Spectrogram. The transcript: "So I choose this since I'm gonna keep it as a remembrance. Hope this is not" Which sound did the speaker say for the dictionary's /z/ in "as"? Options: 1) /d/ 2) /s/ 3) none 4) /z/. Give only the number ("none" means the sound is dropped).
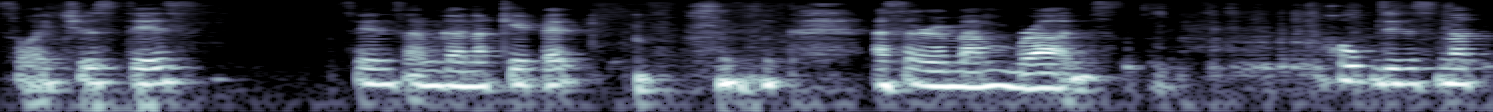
2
